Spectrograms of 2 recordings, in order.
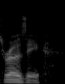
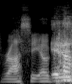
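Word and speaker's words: Rossy Ogawa: Because I told you last week that it was pronounced Rosie. I think I was wrong. I think it is actually pronounced Rossi Ogawa.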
